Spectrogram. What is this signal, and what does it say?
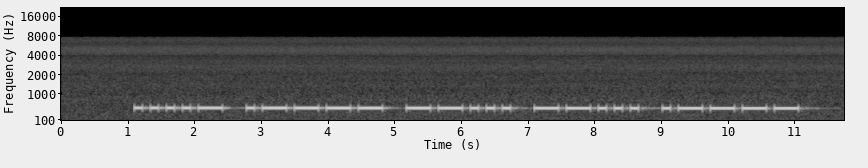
Morse code, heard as a keyed tone, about 10 wpm, 510 Hz, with room echo. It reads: 41771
